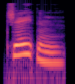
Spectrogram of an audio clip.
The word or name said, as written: jaetyn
